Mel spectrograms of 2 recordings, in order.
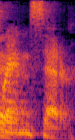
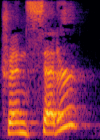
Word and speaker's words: trendsetter: How am I supposed to say trendsetter? – It? Trendsetter. – No, take the emphasis off setter, you weirdo.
